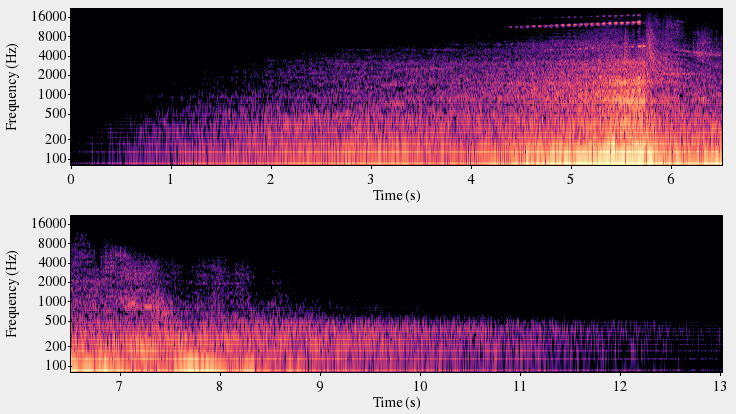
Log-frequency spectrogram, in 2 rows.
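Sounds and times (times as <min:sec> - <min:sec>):
futuristic cinematic riser: 0:00.6 - 0:09.5.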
